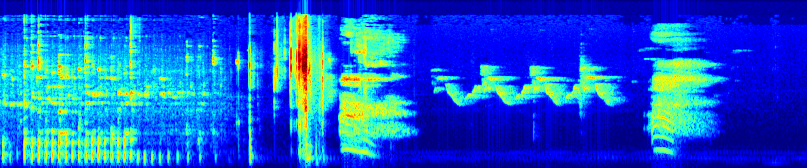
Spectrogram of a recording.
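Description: A boy cries out in pain twice, a falling wail about three and a half seconds in and a shorter one near seven seconds, from what he takes for a bee sting on his ear. Before the first cry there is a fast buzzing rhythm, then a couple of sharp knocks and a loud bang. A bird chirps repeatedly between the cries.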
